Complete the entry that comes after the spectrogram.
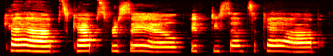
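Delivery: high, loud calling out wares; street vendor's call. Acted. Peddler calling to passersby in the street, loud and high. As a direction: sing out the caps for sale.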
